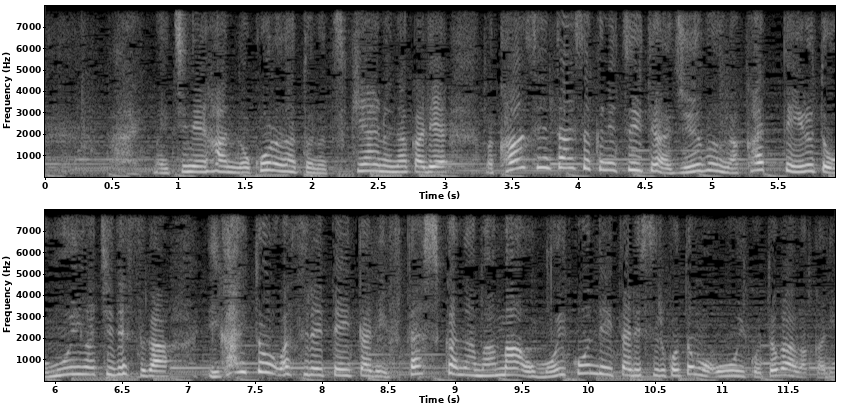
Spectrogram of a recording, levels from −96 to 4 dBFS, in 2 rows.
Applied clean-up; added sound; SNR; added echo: none; none; none; none.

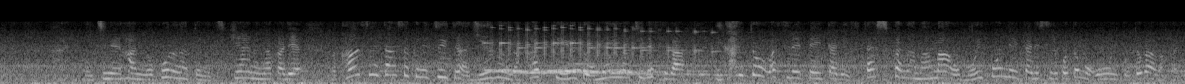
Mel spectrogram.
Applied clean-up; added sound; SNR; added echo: none; Marimba, xylophone + Mechanisms; 1 dB; none.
